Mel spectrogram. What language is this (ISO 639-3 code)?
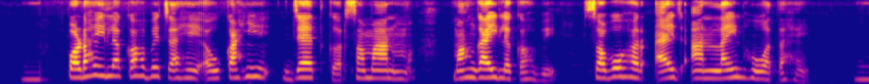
hne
